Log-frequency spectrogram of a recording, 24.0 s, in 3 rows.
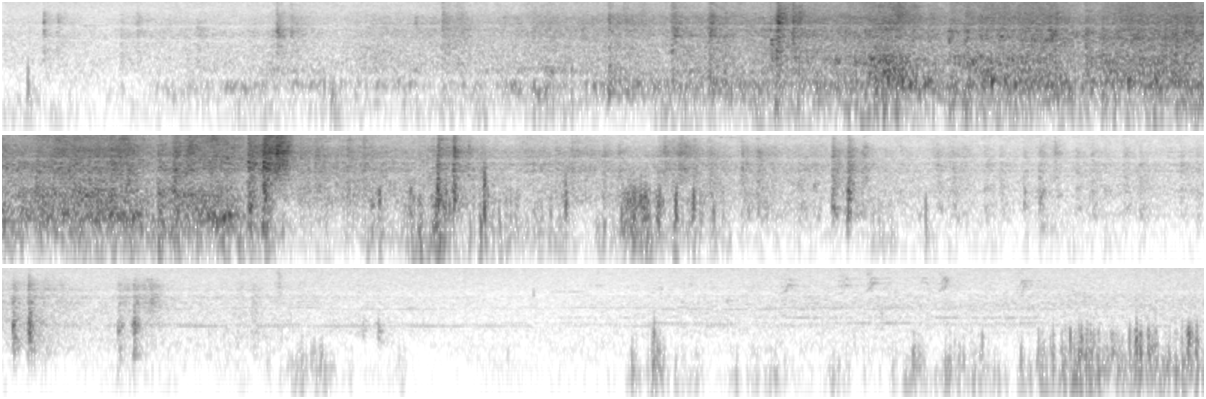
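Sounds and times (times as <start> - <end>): train wheels clattering over rail joints: 0.2 - 17.9.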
